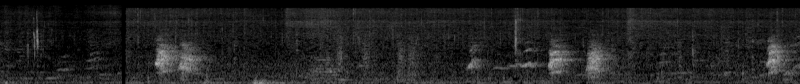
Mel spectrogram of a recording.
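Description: Sausages and a burger sizzling over hot coals on a charcoal barbecue grill, a steady hiss.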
